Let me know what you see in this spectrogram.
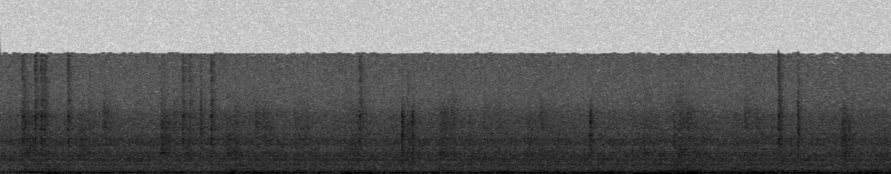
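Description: Rhaetian Railway train on the Arosa line, heard from on board: a steady rumble of wheels on rails with a low hum, with a few faint clicks and a brief deeper swell near the end.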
